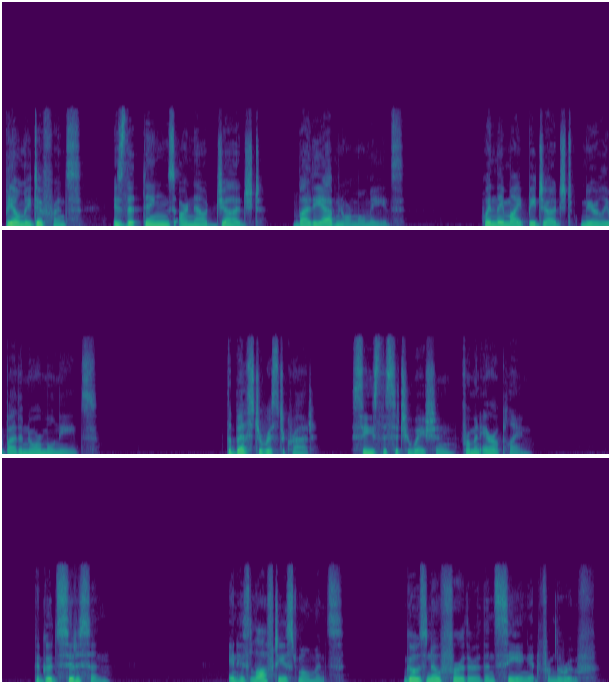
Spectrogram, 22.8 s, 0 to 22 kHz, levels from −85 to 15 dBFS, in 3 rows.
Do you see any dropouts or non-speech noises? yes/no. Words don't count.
no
